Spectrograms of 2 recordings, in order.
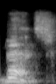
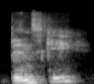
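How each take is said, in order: First: The name ends on the 'k' sound. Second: The name ends with an 'ee' vowel. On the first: The speaker calls it right. "It's actually a silent E. It's actually Binsk" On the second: The speaker calls it wrong. "You know how often I get told Binsky?"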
